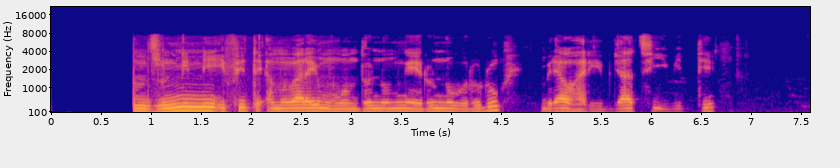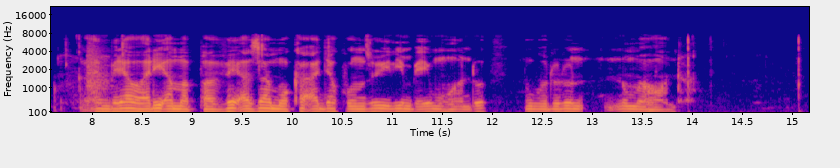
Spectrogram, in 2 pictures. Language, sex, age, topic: Kinyarwanda, male, 18-24, finance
